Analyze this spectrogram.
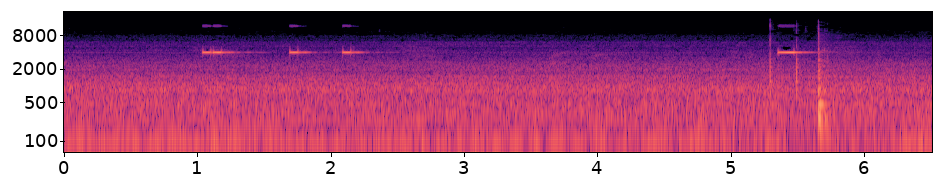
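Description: A control panel beeps sharply as its buttons are pressed.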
